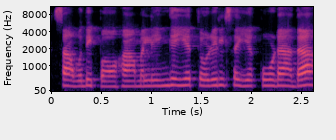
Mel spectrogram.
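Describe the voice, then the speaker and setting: A woman's voice: on the high side, flat delivery, moderate pace, lightly acted. Newlywed wife in a storybook reading, clingy and pleading, read by a woman.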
